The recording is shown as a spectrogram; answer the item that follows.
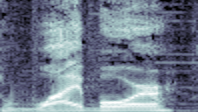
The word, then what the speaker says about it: Ybor: And for those of you who are not from Tampa, it is not pronounced Ybor. Shout out to you know who you are. Much love for you, kid. But we went to Ybor.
